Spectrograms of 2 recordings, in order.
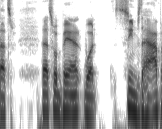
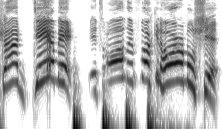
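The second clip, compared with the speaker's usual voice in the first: loud, high yell of disgust; screaming in real revulsion; disgusted shout; 4 dB louder than usual. Real, not acted. Disgusting jelly bean eaten.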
